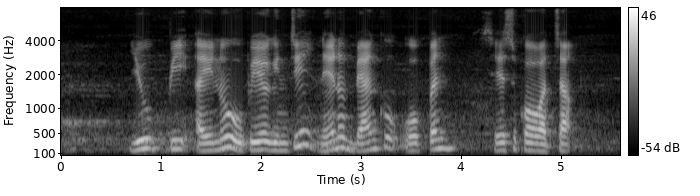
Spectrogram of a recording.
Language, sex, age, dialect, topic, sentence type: Telugu, male, 18-24, Southern, banking, question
